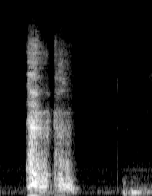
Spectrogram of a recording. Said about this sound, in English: I figured out that I could mute the microphone on at will to cough. That's handy.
